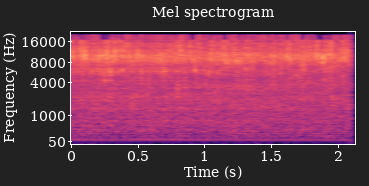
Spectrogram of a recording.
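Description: Ground mustard and poppy seed paste goes into hot frying oil for a Bengali fish dish, a steady loud sizzle that crackles and hisses evenly with no pauses and no voices.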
